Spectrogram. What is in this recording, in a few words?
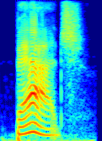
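"badge", American English; gcompris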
